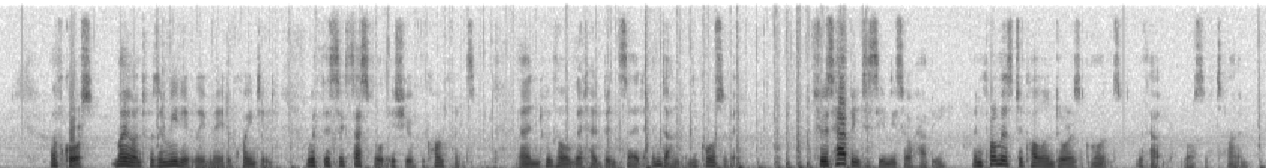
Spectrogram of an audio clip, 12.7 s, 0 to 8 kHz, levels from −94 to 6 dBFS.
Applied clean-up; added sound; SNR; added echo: none; Typing; 18 dB; none.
